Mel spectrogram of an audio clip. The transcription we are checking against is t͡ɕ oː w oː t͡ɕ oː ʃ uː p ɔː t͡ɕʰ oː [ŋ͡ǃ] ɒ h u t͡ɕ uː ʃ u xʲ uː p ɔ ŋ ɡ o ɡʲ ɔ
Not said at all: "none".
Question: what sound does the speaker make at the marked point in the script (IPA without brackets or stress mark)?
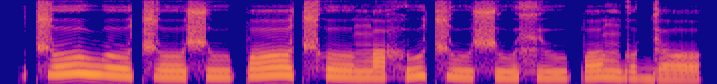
ŋ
